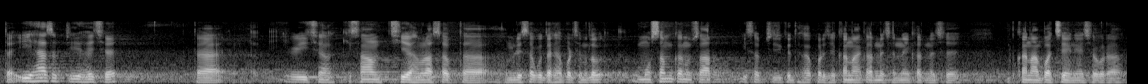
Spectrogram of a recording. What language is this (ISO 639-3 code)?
mai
